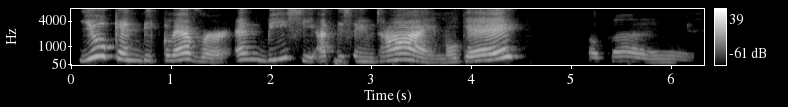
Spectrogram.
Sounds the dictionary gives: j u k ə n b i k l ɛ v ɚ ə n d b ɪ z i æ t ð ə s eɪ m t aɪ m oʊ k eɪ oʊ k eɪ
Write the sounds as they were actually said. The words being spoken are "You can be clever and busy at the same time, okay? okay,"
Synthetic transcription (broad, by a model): j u k ə n b i k l ɛ v ɚ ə n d b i s i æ t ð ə s eɪ m t aɪ m oʊ k eɪ oʊ k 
